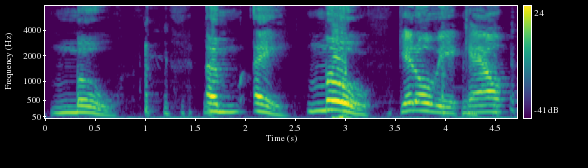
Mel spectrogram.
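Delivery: loud, high rough holler; loud high New York cow yell; New York cow call. Retold or imitated. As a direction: bark at the cow like a New Yorker. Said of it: "like, freaking New York".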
